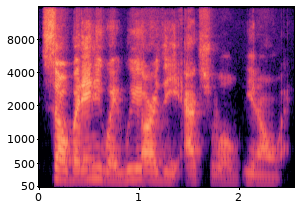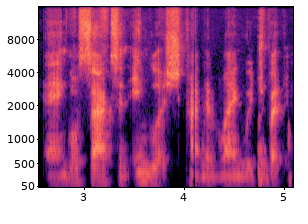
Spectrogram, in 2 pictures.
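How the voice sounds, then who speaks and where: A woman's voice: extremely low pitch, steady tone, normal speed. A Canadian woman hosting a live tarot reading, reassuring and calling people her darling. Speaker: tarot reader, stream host.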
